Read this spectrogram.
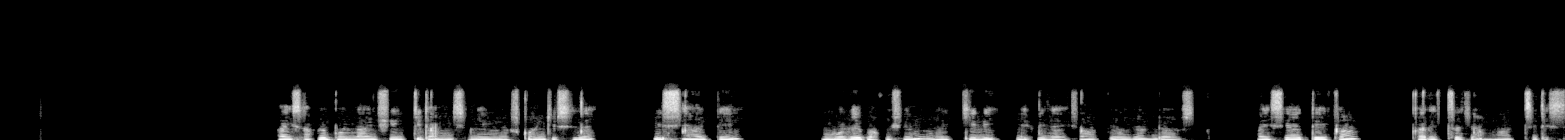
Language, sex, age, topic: Gamo, female, 18-24, government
